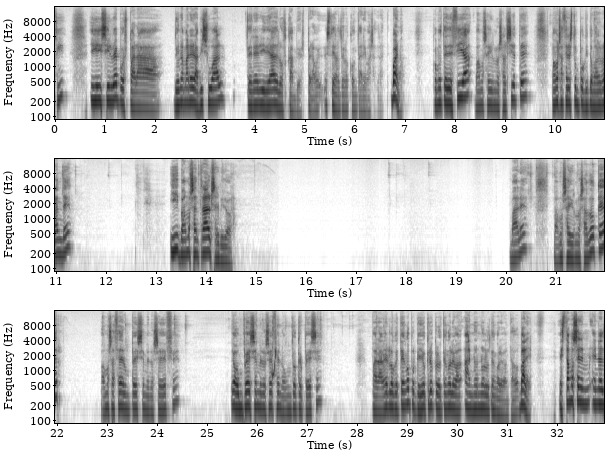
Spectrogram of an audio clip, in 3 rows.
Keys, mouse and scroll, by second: 8.4 super+7, 10.7 ctrl+*, 11.0 ctrl+*, 11.3 ctrl+*, 12.2 ctrl+*, 13.6 ctrl+l, 13.8-15.4 typing, 17.5-18.2 typing, 20.4 Return, 20.9 c, 22.6-28.6 typing, 30.5 typing.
